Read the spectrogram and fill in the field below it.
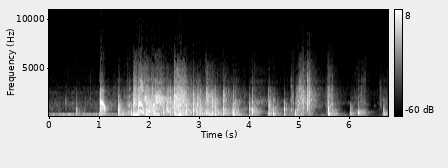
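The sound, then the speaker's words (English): The door of a house where suspects were being sought is forced open: a few heavy thuds, then a loud, sustained crash of splintering and rattling, followed by scattered sharp knocks and clatters that trail off. “All right, now I'll take the door.”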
